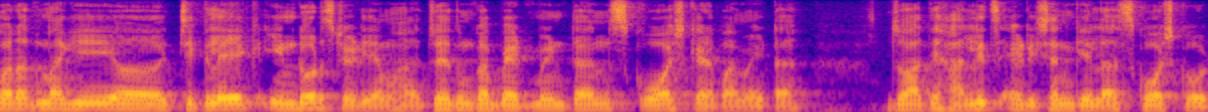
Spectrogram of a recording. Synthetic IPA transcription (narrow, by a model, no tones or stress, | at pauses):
fəɾət̪maɡiːt͡ɕikleekiɳɖoɾsʈeɽijəmɦãd͡zoɦet̪umkabɛʈ̚miɳʈənskʋɔɕkeɭpamɛɭʈa | d͡zoat̪eɦaliːt͡seɽiɕənkelaskɔɕkoɽ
